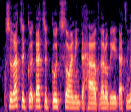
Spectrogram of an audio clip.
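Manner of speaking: ordinary talk, nothing marked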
